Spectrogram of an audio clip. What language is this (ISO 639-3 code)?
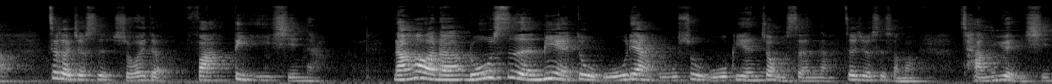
zho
